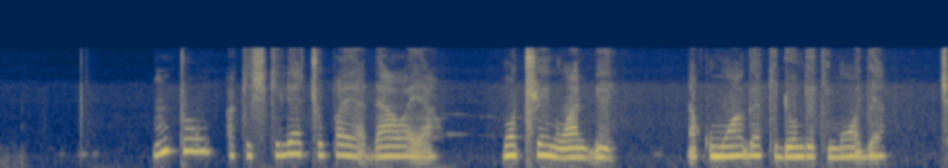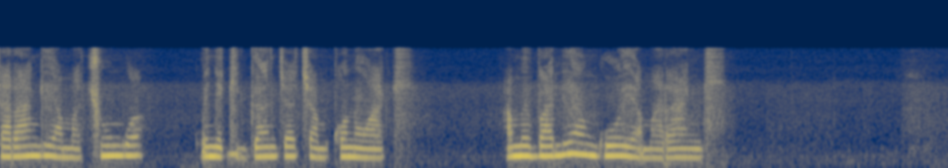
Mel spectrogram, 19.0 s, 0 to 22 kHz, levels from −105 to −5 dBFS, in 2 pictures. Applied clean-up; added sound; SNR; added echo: none; none; none; none.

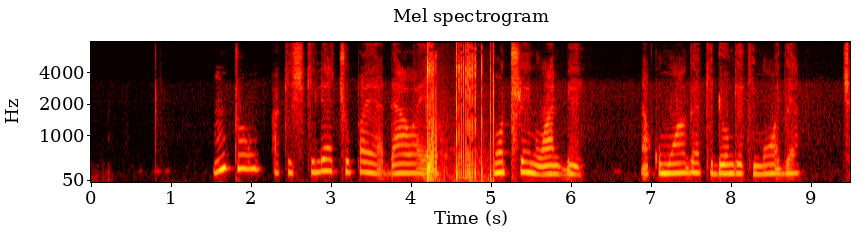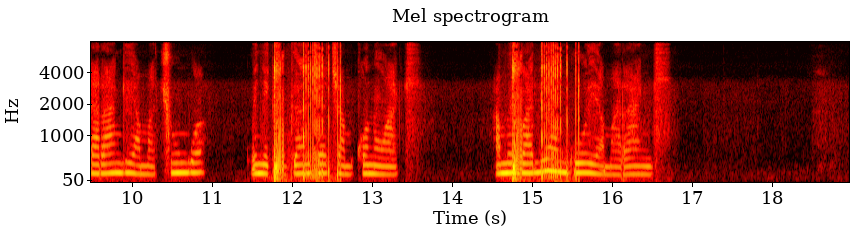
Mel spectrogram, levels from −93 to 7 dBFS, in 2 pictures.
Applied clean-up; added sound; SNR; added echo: none; Fart; -4 dB; none.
